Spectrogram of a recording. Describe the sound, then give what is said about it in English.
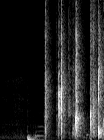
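A short burst of hand clapping, a handful of sharp, bright claps in a loose, uneven rhythm, preceded by a low thump, fairly quiet overall with no voices. “let's give her a clap.”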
